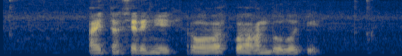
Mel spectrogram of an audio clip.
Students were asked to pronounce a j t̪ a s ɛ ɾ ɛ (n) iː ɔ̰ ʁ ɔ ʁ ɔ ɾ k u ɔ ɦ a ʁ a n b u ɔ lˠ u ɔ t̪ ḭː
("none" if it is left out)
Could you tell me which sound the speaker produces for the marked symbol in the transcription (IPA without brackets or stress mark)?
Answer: n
